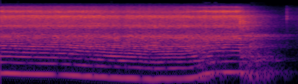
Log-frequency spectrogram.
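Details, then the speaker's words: Coats rim clamp tire machine air motor, just oiled by pumping the pedal. Strong steady whir dips slightly under load, then spins down cleanly. Runs much stronger and healthier after oiling: normal air motor run. "I think it's running much stronger that sounds just way healthier"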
